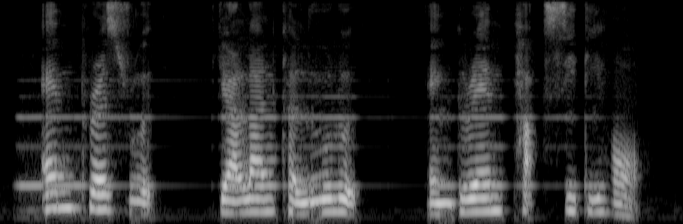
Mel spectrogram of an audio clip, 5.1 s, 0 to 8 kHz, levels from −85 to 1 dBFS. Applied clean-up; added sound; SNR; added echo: neural mask model RNNoise.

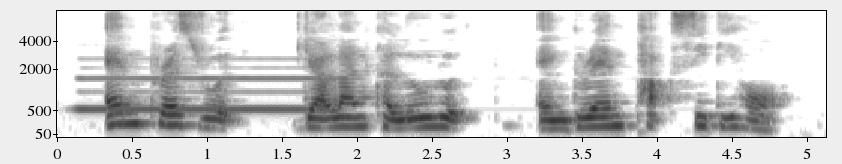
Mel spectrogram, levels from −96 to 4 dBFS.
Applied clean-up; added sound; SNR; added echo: classical method Wiener filter.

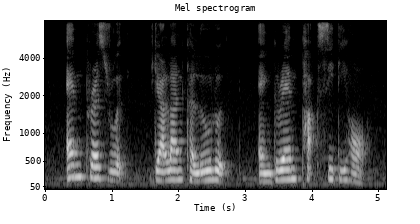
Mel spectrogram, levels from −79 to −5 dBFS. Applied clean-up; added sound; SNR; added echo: none; none; none; none.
